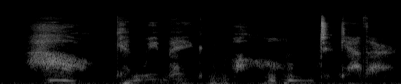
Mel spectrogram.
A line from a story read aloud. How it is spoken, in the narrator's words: she breathed at last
